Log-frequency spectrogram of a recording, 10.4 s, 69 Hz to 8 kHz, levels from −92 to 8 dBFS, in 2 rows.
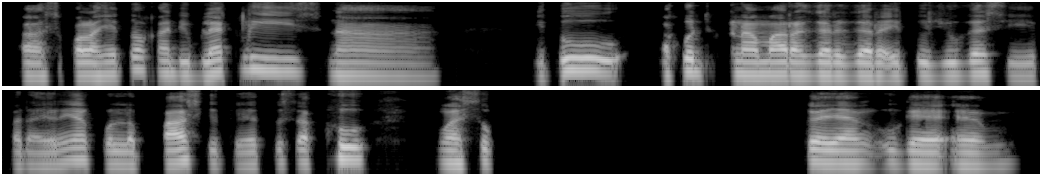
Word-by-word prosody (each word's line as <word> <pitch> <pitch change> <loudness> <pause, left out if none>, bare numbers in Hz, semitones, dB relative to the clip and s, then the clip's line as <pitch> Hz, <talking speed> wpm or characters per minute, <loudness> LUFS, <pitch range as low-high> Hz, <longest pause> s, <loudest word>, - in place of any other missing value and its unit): eee, 125 - -1
sekolahnya 130 +1 +1
itu 180 - -1
akan 145 -4 -5
di-blacklist 160 +4 -2
nah 125 -2 -6 0.6
itu 165 -2 +4 0.2
aku 160 -2 0 0.2
kena 135 -1 +3
marah 135 -1 +5
gara-gara 130 -2 +3
itu 130 - -5
juga 130 +3 -1
sih 125 -2 -11
pada 115 -1 -9
akhirnya 155 +5 -2
aku 125 - -7
lepas 135 +4 +2
gitu 130 -2 -13
ya 120 - -4
terus 135 +2 -7
aku 160 +3 +3 0.3
masuk 135 -2 -2 1.6
ke 145 - +7
yang 130 -1 +3
UGM. 120 -2 0
135 Hz, 150 wpm, -25 LUFS, 125-145 Hz, 1.6 s, ke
